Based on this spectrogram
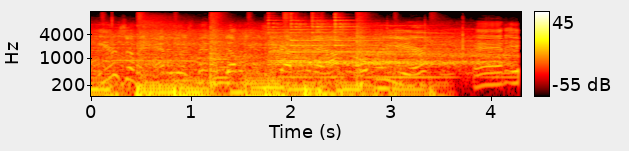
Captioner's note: bell rings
